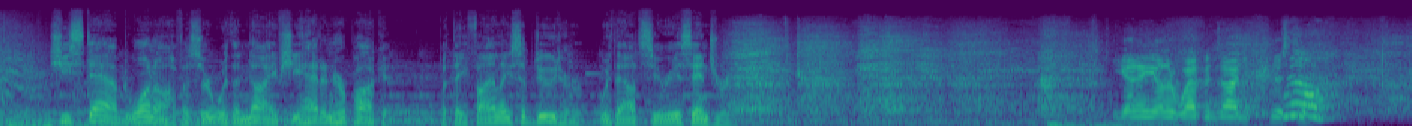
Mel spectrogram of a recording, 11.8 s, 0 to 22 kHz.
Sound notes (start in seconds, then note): 6.1 panting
